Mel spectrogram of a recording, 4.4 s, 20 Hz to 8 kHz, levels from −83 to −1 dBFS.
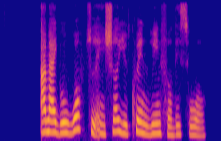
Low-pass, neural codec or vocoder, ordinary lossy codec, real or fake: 7.2 kHz; codec, 16 kHz, 0.5 kbps, FunCodec, trained on Chinese and English, 25 frames a second; none; fake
